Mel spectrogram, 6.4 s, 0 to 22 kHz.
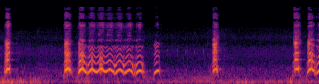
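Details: Dog barking: short sharp barks with a fundamental near 600, separated by pauses, plus one run of wavering, warbling yelps lasting about a second and a half; low background rumble underneath.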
